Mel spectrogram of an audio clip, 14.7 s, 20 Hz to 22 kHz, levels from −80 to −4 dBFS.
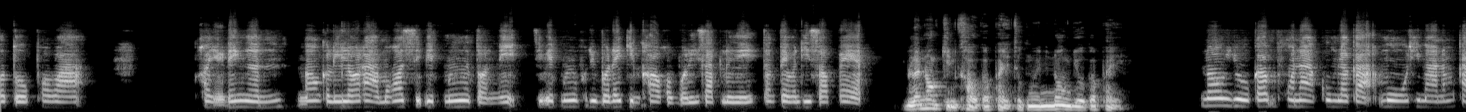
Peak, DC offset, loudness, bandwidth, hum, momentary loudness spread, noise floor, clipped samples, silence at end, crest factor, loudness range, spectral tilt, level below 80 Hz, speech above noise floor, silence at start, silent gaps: -8 dBFS; under 0.1%; -19 LUFS; 12.5 kHz; none; 6 LU; -80 dBFS; under 0.1%; 0 s; 12 dB; 2 LU; -3.5 dB/octave; -66 dBFS; 61 dB; 0 s; none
